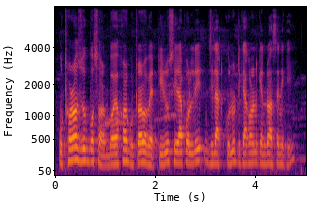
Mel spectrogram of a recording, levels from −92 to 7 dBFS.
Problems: constant background noise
